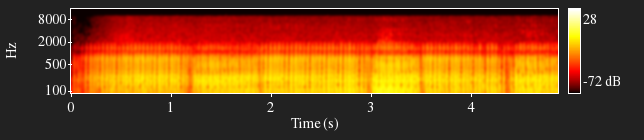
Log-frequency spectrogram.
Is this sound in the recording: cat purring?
yes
